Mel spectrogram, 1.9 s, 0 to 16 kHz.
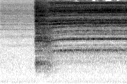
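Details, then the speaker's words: Leak-down test with a Harbor Freight compression tester (part 92697) converted to a leak-down tester, air at 20–30 psi, exhaust rocker tightened to open the valve: sudden steady high hiss of air escaping past the exhaust valve. "see there you can hear the air leaking out of the exhaust valve if you had a bad exhaust valve that's what you'd hear"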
